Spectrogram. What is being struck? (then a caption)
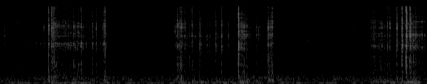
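Chalk stick shaved by a blade. A blade shaves the tip of a solid orange chalk stick to a point, producing short, bright, dry scraping strokes in irregular bursts with brief pauses between them. The sound is mostly high-frequency hiss, centered around 3.7 kHz, with almost no low end and no lingering ring.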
